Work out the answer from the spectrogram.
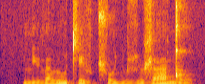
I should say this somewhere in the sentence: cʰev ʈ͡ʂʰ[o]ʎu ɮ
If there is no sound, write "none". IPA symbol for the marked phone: o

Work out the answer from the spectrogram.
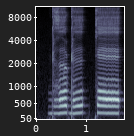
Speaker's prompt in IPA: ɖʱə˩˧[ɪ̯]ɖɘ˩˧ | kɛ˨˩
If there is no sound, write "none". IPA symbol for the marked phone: ʊ̯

